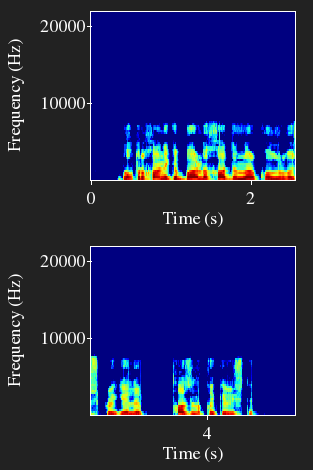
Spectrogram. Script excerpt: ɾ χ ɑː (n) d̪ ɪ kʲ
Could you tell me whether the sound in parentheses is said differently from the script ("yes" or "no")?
no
